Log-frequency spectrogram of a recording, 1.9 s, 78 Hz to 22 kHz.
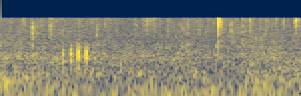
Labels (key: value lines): label: biophony, damselfish
recorder: SoundTrap 500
